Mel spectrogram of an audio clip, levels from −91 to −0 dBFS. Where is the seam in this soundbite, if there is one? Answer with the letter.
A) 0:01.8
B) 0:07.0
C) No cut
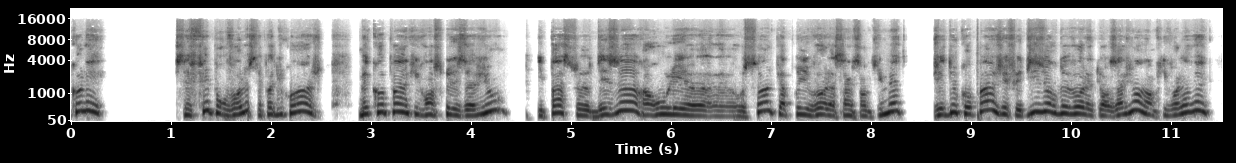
A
